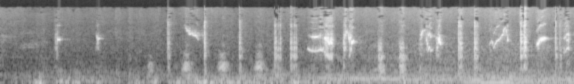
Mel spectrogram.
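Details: Javan myna in the morning, recorded as a song model for young mynas: quiet scattered whistles at first, then dense clicks, twisting whistled phrases and harsh notes building in volume over low background noise.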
